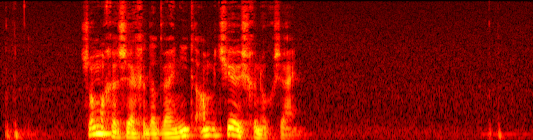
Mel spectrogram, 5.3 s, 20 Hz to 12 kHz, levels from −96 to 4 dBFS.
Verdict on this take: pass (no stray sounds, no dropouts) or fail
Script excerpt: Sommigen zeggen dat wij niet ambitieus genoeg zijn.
pass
